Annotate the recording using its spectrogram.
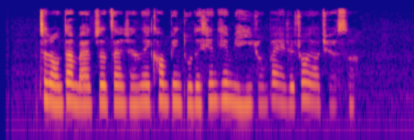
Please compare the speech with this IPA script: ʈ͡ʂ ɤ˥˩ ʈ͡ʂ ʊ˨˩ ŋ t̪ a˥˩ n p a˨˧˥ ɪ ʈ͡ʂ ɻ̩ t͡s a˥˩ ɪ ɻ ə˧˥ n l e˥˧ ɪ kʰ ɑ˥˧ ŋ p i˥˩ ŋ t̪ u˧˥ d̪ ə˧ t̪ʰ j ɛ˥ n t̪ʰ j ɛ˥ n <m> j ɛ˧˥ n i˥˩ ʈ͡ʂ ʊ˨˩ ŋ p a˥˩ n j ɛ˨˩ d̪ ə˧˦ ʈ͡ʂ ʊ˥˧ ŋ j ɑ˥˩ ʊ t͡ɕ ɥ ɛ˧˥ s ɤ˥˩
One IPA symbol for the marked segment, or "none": m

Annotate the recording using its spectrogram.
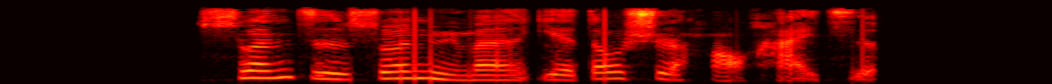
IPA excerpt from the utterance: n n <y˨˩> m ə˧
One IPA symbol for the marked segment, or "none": y˨˩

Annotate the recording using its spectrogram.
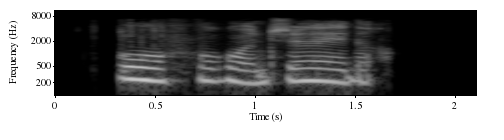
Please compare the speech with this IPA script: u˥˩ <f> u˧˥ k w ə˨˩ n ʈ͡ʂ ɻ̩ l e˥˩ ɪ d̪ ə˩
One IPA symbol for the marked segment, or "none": f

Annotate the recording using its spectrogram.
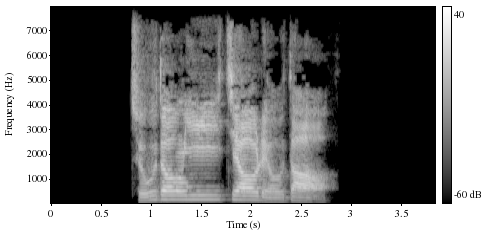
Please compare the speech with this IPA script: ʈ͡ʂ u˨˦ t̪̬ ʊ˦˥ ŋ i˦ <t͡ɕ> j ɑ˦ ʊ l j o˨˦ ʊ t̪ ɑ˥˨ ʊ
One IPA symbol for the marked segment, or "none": t͡ɕ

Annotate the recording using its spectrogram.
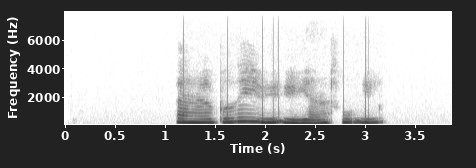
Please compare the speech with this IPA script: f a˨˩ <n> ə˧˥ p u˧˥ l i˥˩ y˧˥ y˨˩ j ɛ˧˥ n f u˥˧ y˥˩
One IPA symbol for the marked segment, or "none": n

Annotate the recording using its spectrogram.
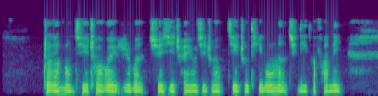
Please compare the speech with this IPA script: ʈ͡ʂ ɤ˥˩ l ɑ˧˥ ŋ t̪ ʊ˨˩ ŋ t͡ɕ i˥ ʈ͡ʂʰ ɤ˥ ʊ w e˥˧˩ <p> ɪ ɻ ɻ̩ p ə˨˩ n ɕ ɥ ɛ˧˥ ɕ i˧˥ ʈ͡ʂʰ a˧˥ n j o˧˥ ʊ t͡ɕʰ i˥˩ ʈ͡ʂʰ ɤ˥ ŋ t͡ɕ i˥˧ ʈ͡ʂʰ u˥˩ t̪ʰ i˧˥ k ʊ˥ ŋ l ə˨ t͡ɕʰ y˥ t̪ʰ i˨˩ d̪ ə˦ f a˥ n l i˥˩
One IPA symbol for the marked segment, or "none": none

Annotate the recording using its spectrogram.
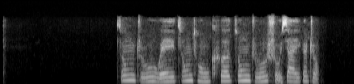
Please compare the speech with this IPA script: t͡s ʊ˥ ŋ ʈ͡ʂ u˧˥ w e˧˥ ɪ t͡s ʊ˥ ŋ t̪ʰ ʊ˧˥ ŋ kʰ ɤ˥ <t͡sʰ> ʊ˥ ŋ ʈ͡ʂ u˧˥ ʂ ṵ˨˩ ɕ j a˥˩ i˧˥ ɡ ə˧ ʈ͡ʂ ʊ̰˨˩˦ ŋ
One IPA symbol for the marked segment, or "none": t͡s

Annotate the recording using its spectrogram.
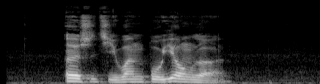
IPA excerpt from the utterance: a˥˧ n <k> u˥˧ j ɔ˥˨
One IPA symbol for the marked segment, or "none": p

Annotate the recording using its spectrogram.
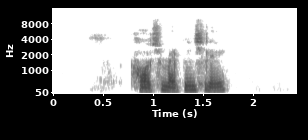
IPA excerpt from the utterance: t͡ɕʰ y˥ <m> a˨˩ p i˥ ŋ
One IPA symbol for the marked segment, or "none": m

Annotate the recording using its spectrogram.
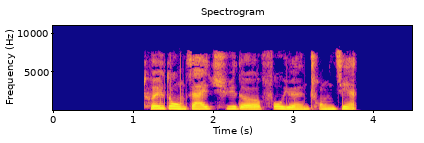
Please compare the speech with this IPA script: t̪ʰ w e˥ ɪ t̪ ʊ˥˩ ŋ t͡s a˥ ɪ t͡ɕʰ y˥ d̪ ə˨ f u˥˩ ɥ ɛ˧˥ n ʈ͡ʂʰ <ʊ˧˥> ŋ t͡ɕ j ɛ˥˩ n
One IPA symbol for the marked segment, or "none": ʊ˧˥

